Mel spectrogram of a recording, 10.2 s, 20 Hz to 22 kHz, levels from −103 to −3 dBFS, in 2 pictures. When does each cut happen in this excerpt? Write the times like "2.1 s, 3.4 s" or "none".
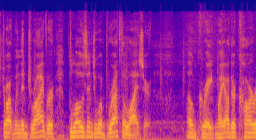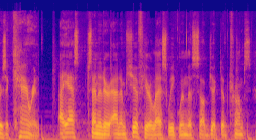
5.8 s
